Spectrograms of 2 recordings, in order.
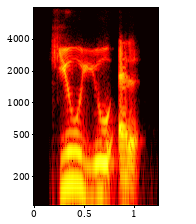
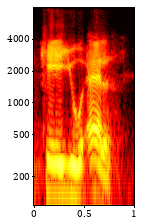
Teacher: Makhraj huruf qaf di dalam. Kaf di hadapan sedikit. Tapi qaf, dia adalah lebih kepada konsonan Q.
